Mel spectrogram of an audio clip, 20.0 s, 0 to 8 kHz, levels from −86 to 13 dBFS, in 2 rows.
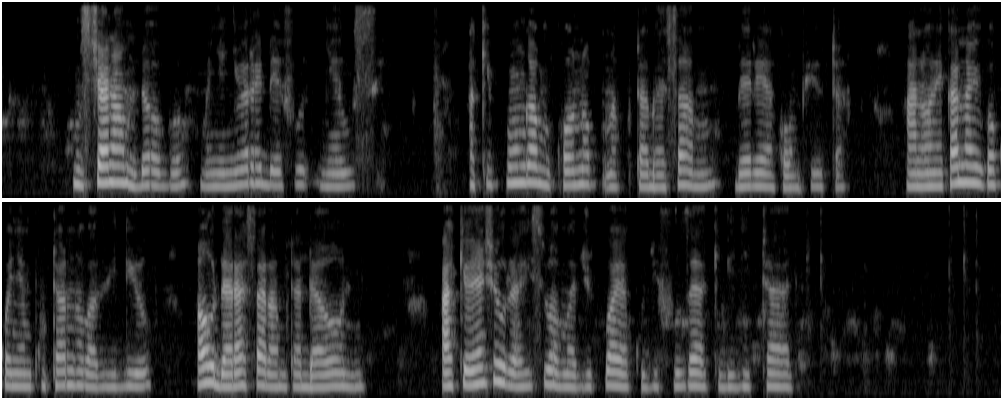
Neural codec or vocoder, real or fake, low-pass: vocoder, 22.05 kHz, 80 mel bands, HiFi-GAN; fake; 7.2 kHz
